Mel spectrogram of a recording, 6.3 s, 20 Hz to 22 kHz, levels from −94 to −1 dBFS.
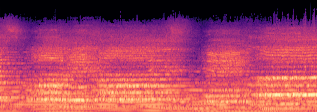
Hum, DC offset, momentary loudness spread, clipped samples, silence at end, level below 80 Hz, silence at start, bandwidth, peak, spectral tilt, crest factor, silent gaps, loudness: none; under 0.1%; 10 LU; under 0.1%; 0 s; -30 dBFS; 0 s; 11.5 kHz; 0 dBFS; -5 dB/octave; 12 dB; none; -12 LUFS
